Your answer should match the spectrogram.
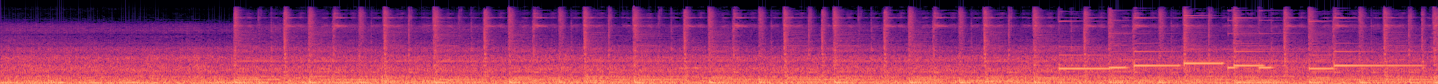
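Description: Music with a steady ticking beat, joined about ten seconds in by a stepping melody line, over a steady low rumble.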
